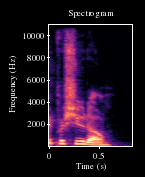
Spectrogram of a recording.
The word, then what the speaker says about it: prosciutto: How do you say prosciutto? – Prosciutto.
